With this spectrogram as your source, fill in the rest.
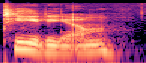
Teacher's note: You're not going to see it in the IPA necessarily, but because I'm moving from E to that gliding y sound kind of just happens there because of vowel to vowel linking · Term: y glide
